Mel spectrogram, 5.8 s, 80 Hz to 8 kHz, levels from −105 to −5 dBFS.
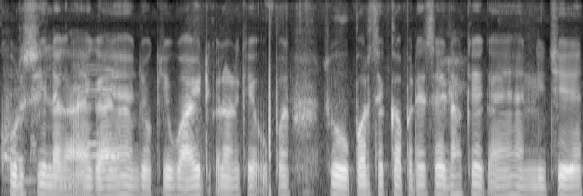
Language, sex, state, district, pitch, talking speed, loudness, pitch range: Hindi, male, Punjab, Pathankot, 100 Hz, 205 wpm, -21 LUFS, 100-105 Hz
